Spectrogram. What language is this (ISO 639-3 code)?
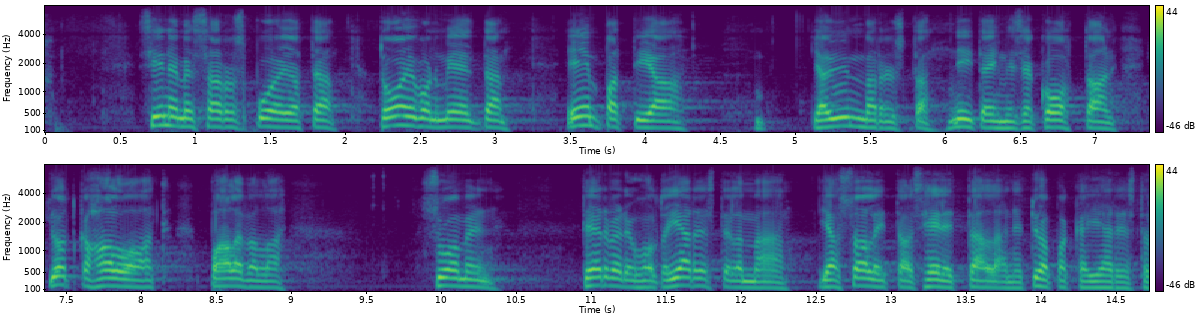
fin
